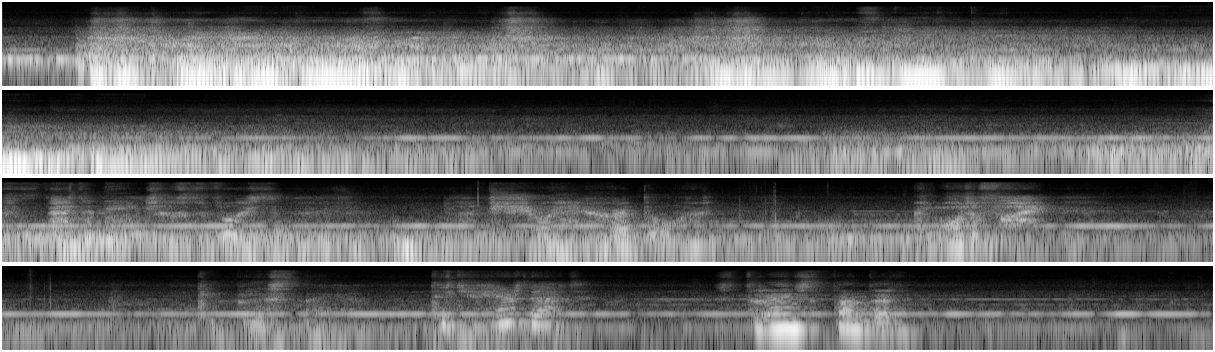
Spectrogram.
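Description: A loud, deep rumble of thunder rolls for several seconds, then slowly subsides into a lower grumble broken by a few sharp crackling bursts.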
